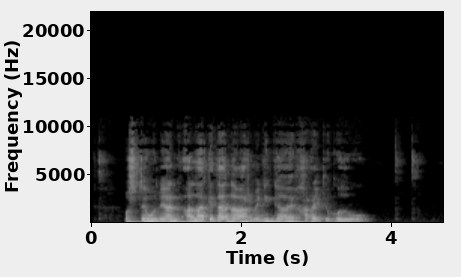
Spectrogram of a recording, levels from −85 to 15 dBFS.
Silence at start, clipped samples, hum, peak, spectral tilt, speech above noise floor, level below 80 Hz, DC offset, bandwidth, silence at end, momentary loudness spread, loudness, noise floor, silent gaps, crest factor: 0.45 s; under 0.1%; none; -6 dBFS; -6 dB/octave; 40 dB; -52 dBFS; under 0.1%; 10 kHz; 1 s; 9 LU; -22 LUFS; -61 dBFS; none; 16 dB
